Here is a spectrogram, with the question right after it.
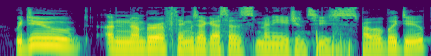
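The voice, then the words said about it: Canadian accent. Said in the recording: “this is not a typical British accent. Yes, you are from Canada”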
